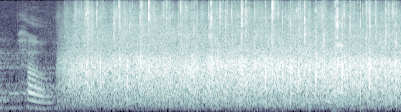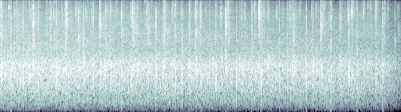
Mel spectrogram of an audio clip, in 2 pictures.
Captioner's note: applause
